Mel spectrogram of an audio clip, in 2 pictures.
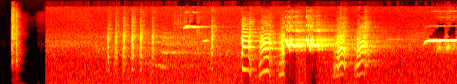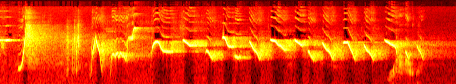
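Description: An Australian superb lyrebird mimics a run of varied sounds, including clicks, whistles, electronic-like beeps and chirps, in dense, loud bursts with near-continuous calling and no talk.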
